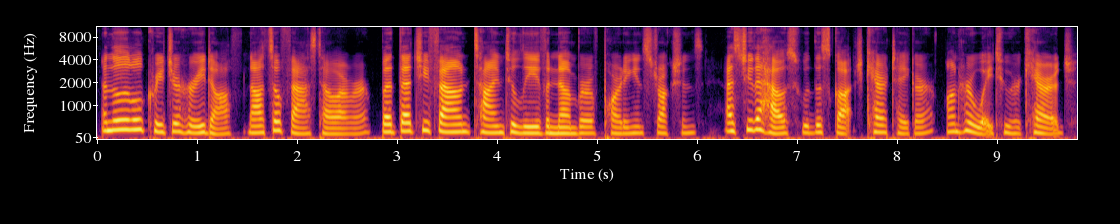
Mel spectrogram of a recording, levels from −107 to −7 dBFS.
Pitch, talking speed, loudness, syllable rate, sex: 200 Hz, 220 wpm, -20 LUFS, 5.8 syllables/s, female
